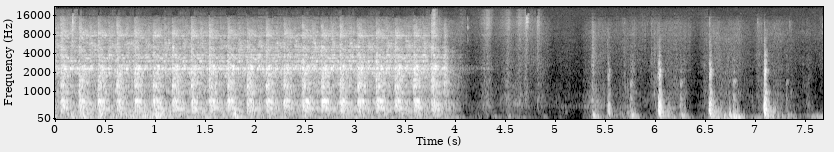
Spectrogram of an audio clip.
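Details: Chevy Tracker fuel pump listened for at the rear after replacing its connector: about four seconds of even starter cranking with no catch, then silence and a few clicks; crank no-start, fuel pump still gets no power.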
